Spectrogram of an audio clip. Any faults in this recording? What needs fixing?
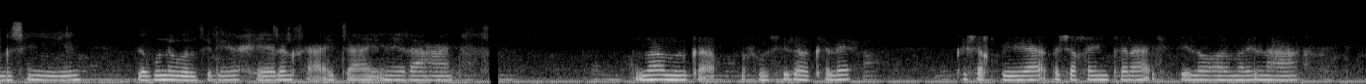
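A handover gap cut the speech stream while the call switched networks, silencing the audio for 100 ms from 4.89 to 4.99 s, right after "inay raacaan".

A fallback to narrowband followed at 4.99 s and lasts to the end. The call dropped from wideband HD Voice to an older narrowband codec, so nothing above 4 kHz survives and the speech turns duller and rougher. The sound before the drop fits AMR-WB at 12.65 kbit/s, and after it fits AMR-NB at 12.2 kbit/s.

To prevent both, the network should keep wideband codec support across the handover and prepare the new link before releasing the old one.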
